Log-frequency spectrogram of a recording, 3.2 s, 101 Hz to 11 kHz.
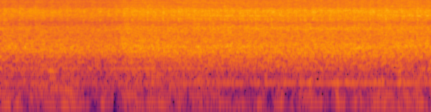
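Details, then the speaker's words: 1995 Mitsubishi Lancer "itlog" petrol engine, long stored and not starting, after fuel pump replacement (old pump delivered no gasoline despite power): now idles steadily with an even, smooth hum, no misses or knocks; carburetor still to be overhauled. "Maganda pong andar ngayon na-stock up lang siya"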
